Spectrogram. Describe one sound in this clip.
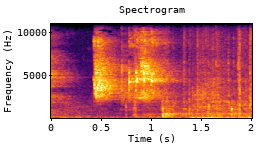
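A metal latch slides and clicks on a wooden cage door.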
